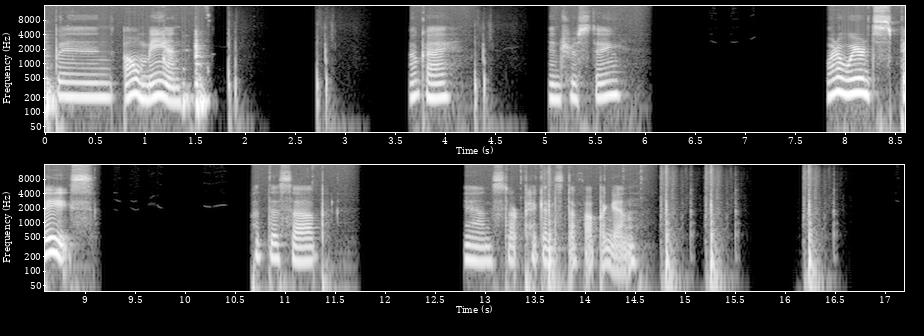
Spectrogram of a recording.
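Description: A young woman talks with animation, close to a microphone, in short bursts.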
